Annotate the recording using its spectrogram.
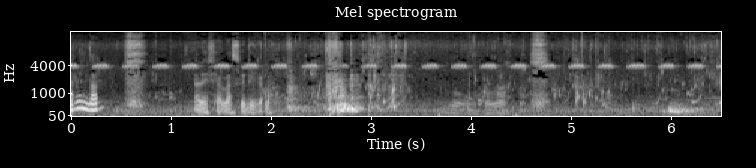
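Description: Crickets chirping in a steady high pulse, about three chirps a second, with muffled voices and a few sharp clicks or knocks mixed in.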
